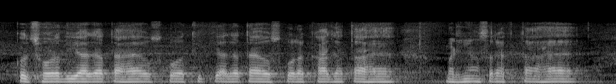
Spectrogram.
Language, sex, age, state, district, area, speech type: Hindi, male, 45-60, Bihar, Begusarai, urban, spontaneous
